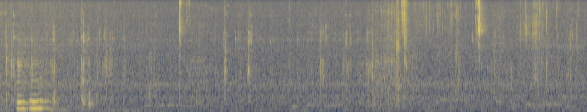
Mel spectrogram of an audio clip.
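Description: Close-miked chewing with soft wet mouth clicks and a few sharp crunches, then a bite into a bread-and-sausage open sandwich near the end. A short hummed "mm" is heard right at the start.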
